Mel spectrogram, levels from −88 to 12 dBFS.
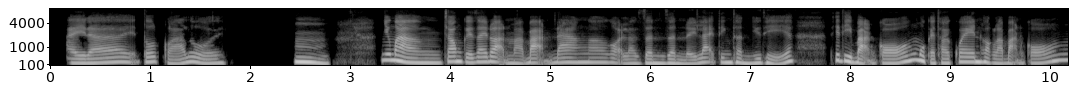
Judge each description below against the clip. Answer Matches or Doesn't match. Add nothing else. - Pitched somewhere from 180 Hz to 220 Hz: Matches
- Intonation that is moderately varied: Matches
